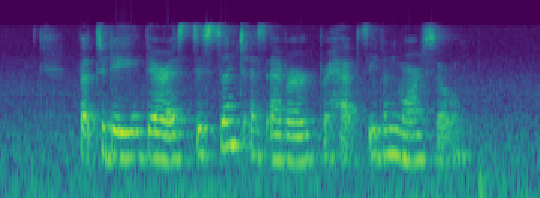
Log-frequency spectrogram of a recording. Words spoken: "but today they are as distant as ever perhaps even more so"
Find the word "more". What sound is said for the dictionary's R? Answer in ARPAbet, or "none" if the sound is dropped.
R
